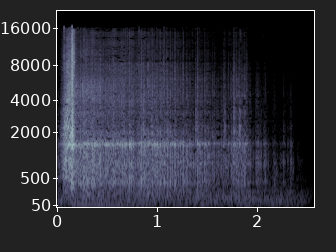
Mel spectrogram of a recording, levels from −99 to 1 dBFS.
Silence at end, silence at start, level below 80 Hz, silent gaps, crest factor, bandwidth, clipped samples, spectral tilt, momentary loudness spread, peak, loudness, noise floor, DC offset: 0.55 s; 0 s; -78 dBFS; none; 36 dB; 16.5 kHz; under 0.1%; 1.5 dB/octave; 21 LU; -2 dBFS; -36 LUFS; -69 dBFS; under 0.1%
